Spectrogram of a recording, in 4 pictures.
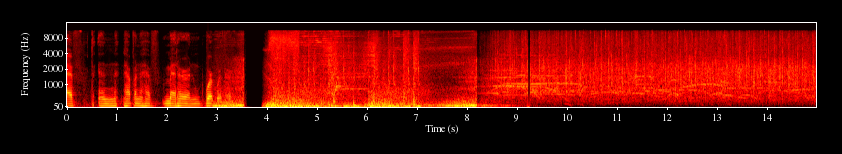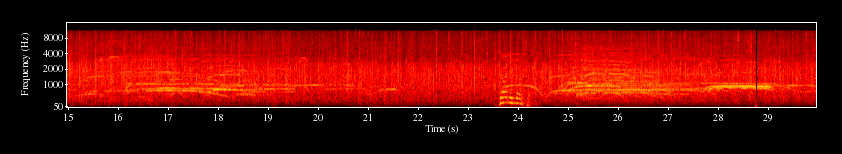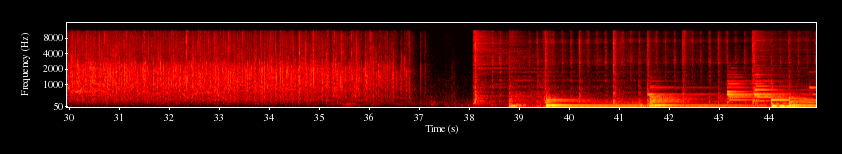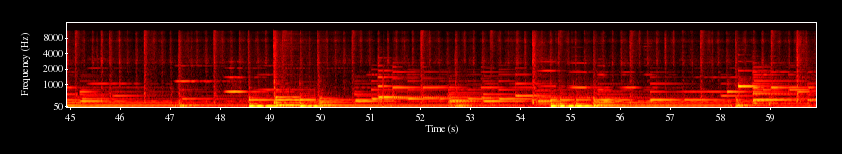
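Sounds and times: audience applauding: 8.2s - 37.2s
whoops and shouts: 8.4s - 10.1s, 15.4s - 20.2s, 24.2s - 29.2s.

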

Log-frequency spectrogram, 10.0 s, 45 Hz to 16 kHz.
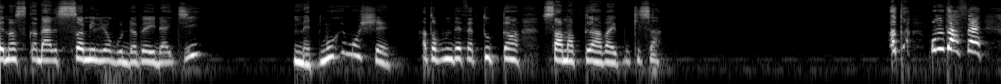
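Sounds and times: woman speaking: 0.0s - 2.1s, 2.9s - 6.8s, 8.8s - 10.0s
faint low hum: 0.0s - 10.0s.

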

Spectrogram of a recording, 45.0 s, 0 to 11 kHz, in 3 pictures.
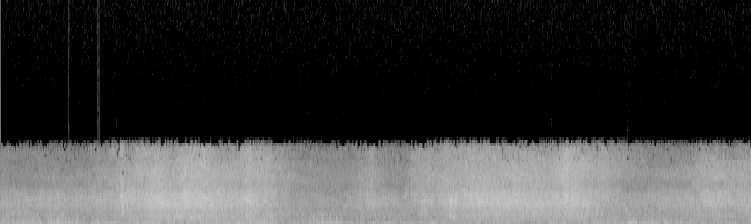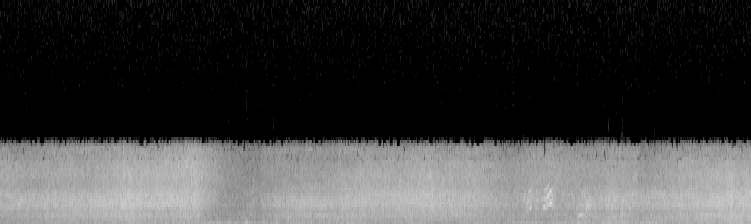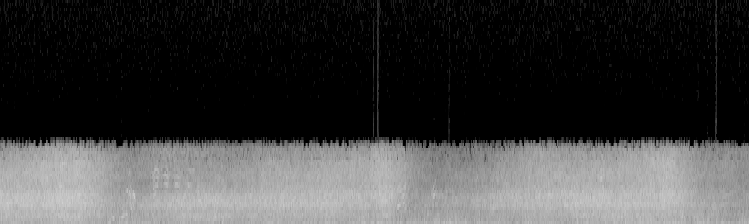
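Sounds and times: surf washing onto beach: 0.0s - 45.0s
wind rumble on microphone: 0.0s - 45.0s.

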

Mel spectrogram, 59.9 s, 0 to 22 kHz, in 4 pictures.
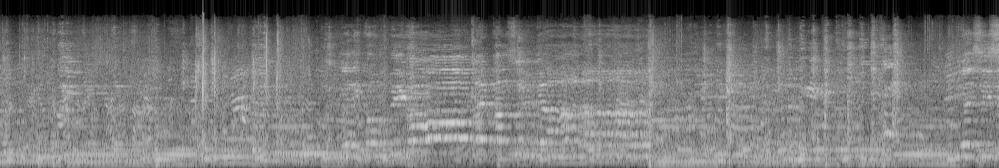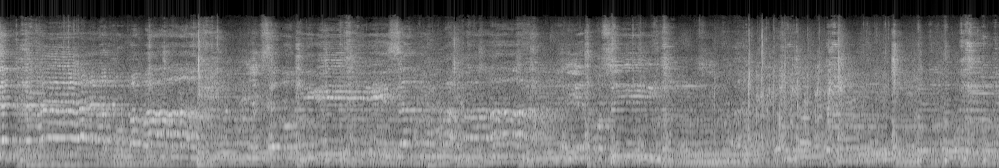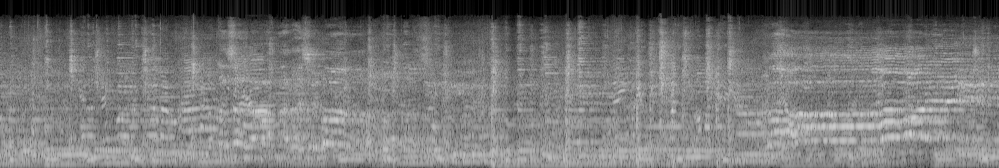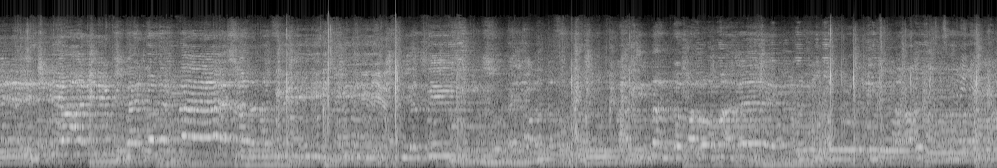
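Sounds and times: person singing: 0.0s - 59.9s
spanish guitar strumming: 0.0s - 59.9s.

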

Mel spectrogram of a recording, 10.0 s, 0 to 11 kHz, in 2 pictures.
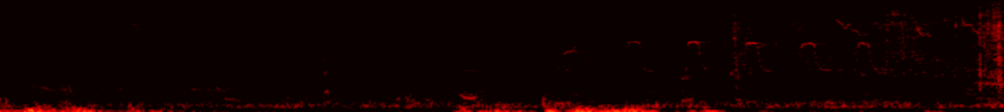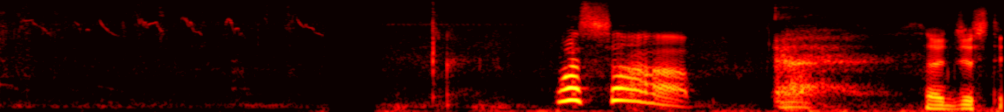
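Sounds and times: bird chirps: 0.6s - 6.7s.

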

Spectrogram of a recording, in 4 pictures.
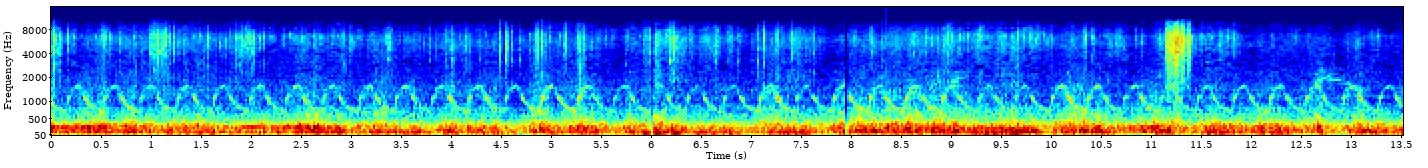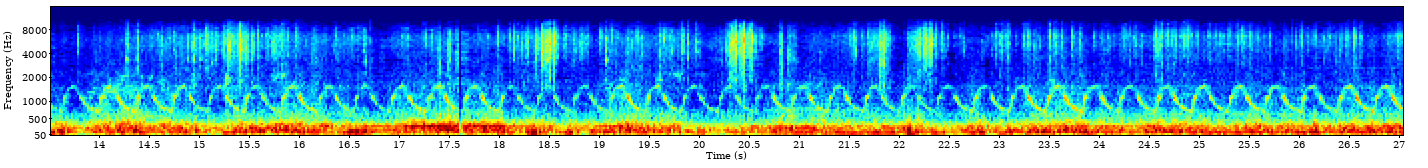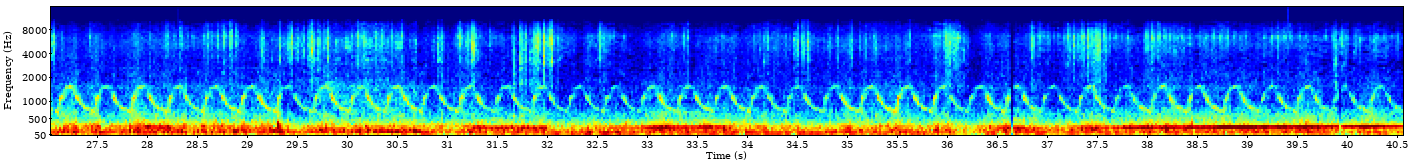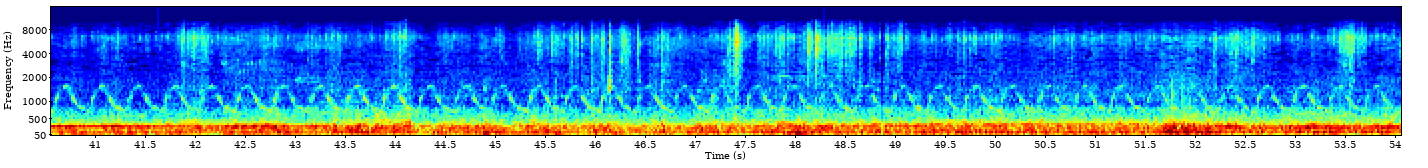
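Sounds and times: car engine and road noise: 0.0s - 54.0s
police siren yelping: 0.0s - 54.0s.

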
